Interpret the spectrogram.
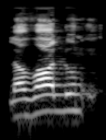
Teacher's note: اور لضالون میں بھی لام کو موٹا نہیں کرنا ہے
